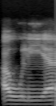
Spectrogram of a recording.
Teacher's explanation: di akhir dinaikkan sedikit suaranya agar jelas di situ ada hamzahnya karena jika tidak demikian hamzahnya seakan-akan tidak ada contohnya Aulia jadi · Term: hamzah sukun, nabr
